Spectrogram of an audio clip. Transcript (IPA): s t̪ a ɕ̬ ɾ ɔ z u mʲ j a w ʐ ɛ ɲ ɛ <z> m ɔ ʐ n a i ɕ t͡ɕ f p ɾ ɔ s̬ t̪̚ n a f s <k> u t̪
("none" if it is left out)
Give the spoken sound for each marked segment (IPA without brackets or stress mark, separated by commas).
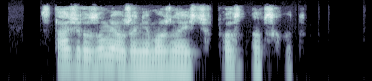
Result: none, x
